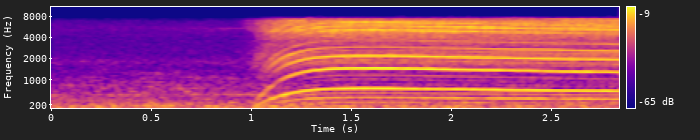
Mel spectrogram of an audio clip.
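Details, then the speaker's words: Low-speed dental handpiece with cylindrical bur 1092 defining surrounding walls of a class I cavity preparation for composite resin; quiet hiss, then drill spins up to a steady mid-pitched whir. "Para eu definir as paredes circundantes, eu vou usar aqui em baixa rotação uma broca cilíndrica 1092, mas eu também posso usar a 245 ou a 1151, que tem um formato tronco cônico invertido."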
